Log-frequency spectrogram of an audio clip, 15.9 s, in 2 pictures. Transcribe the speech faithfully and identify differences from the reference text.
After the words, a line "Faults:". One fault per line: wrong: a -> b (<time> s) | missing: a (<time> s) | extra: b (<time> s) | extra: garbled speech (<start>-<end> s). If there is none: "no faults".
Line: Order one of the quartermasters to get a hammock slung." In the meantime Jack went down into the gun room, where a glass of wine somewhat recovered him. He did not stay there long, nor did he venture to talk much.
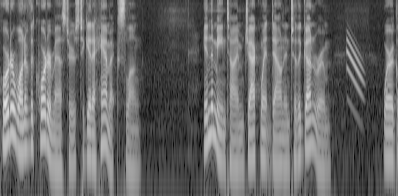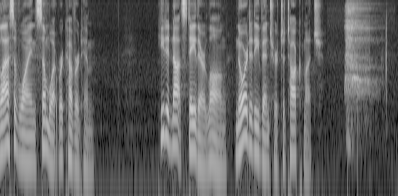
Order one of the quartermasters to get a hammock slung." In the meantime Jack went down into the gun room, where a glass of wine somewhat recovered him. He did not stay there long, nor did he venture to talk much.
Faults:
no faults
